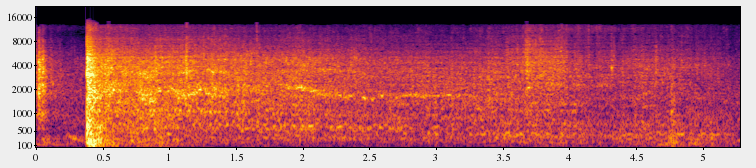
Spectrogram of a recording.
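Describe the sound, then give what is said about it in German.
In a crash test, an orange car pulled by a cable to 80 km/h slams head-on into a stationary blue car of the same type in a sudden, loud crash near the start, followed by several seconds of steady rushing, grinding noise. No one speaks. “Wir werden jetzt ein Fahrzeug gleichen Typs wie der blaue da, aber mit oranger Farbe, auf 80 km pro Stunde beschleunigen und frontal in den blauen hineinschießen.”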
